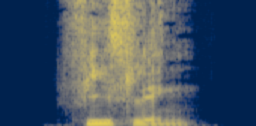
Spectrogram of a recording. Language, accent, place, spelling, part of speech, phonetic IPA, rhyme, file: German, Germany, Berlin, Fiesling, noun, [ˈfiːslɪŋ], -iːslɪŋ, De-Fiesling.ogg
- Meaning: meanie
